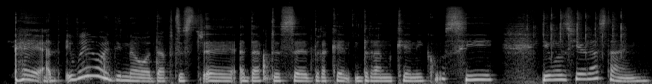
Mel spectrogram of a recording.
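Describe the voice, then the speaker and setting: Soft-spoken, a woman talks at a moderate pace with lively intonation. Her tone is dark and mellow. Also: fairly low pitch for a woman. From Luxembourg. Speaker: miniature painting streamer. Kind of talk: casual chat.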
